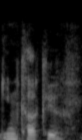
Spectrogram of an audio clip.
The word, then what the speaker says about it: Ginkaku: remember no never mind i'm just getting their name wrong this whole time it's just kinkaku and ginkaku all right all right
